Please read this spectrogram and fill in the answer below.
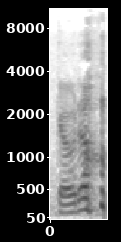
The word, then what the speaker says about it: Gadot: We used to say Godot. I've been hearing people pronouncing the T lately on, like, TV shows. She says you have, like, the T is not silent.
